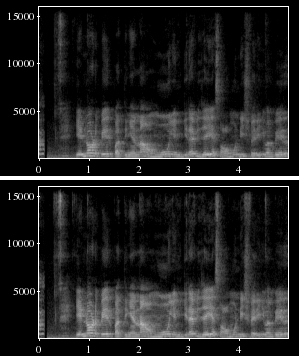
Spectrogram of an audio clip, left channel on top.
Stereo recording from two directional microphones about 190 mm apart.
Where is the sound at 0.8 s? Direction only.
Centre (ahead or behind).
